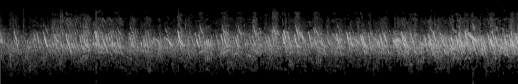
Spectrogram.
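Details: Purple martin dawn song in a studio recording, meant to be played before dawn while migrating martins arrive, to attract them to nest sites; dense, continuous gurgling chirps and croaks, rapid and overlapping, steady for the whole stretch.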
